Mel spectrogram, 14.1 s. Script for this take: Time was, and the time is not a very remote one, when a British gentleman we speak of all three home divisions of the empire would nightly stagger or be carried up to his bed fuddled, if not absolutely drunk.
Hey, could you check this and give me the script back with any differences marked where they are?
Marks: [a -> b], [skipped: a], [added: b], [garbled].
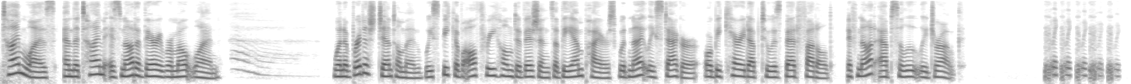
Time was, and the time is not a very remote one, when a British gentleman we speak of all three home divisions of the [empire -> empires] would nightly stagger or be carried up to his bed fuddled, if not absolutely drunk.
